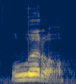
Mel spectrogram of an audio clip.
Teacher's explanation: little has what we call a 'flap t.' So when it kind of sounds like a soft 'd,' sound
